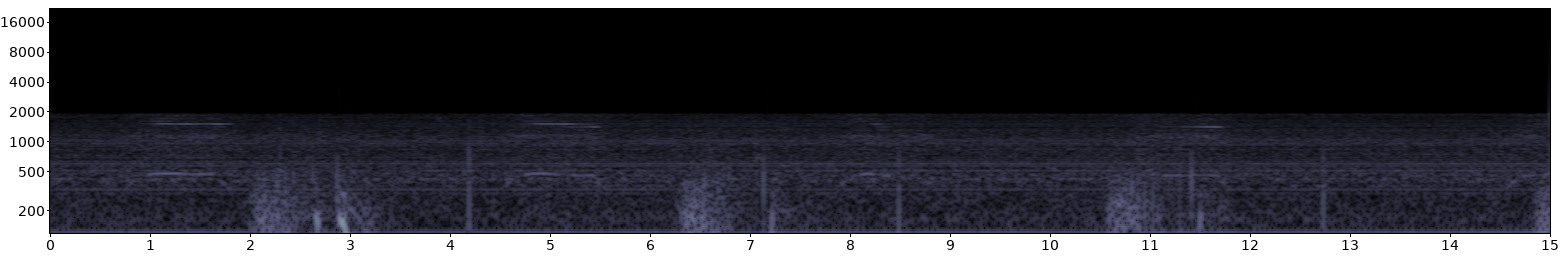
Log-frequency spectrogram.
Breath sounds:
1.94-2.84 s: inhalation
6.24-7.14 s: inhalation
10.54-11.44 s: inhalation

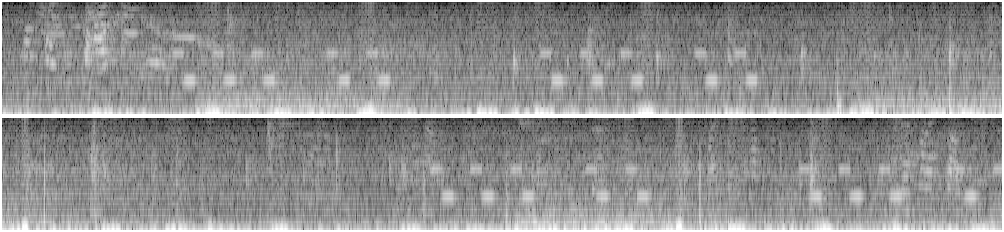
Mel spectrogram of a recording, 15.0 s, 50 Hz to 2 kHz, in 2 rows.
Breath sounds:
1.48-2.98 s: inhalation
6.37-7.87 s: inhalation
11.26-12.76 s: inhalation

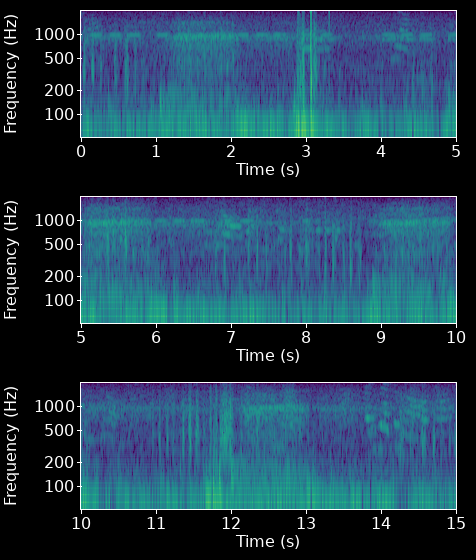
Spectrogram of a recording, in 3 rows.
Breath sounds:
0.97-2.13 s: inhalation
4.88-6.03 s: inhalation
8.87-10.03 s: inhalation
12.03-13.19 s: inhalation

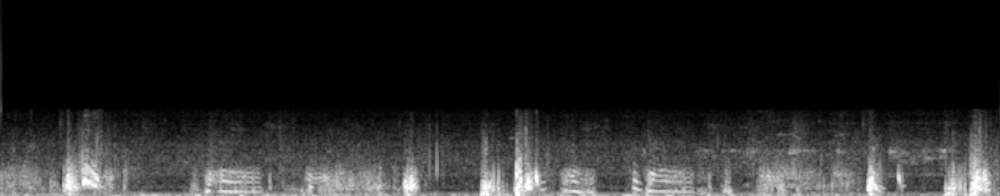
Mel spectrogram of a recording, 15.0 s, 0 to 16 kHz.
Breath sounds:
0.84-1.69 s: exhalation
0.84-1.69 s: crackles
2.80-3.98 s: inhalation
2.80-3.98 s: wheeze
4.46-4.97 s: wheeze
4.49-5.78 s: exhalation
5.99-6.32 s: crackles
6.00-6.36 s: inhalation
7.19-7.68 s: exhalation
7.70-8.28 s: inhalation
7.70-8.28 s: wheeze
8.42-9.00 s: exhalation
8.47-8.97 s: wheeze
9.47-10.53 s: wheeze
9.48-11.06 s: inhalation
11.37-12.99 s: exhalation
11.37-12.99 s: crackles
13.01-13.39 s: inhalation
13.01-13.39 s: wheeze
14.15-15.00 s: crackles
14.17-14.61 s: exhalation
14.58-15.00 s: inhalation

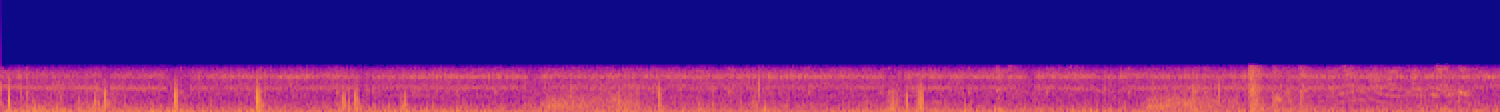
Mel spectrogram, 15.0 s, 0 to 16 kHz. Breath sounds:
5.27-6.68 s: inhalation
11.29-12.70 s: inhalation

